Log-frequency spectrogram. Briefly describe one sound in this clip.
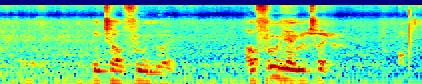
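A man speaks quietly and tensely nearby.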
